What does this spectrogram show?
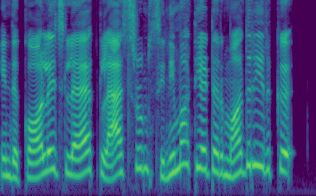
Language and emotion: Tamil, surprised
